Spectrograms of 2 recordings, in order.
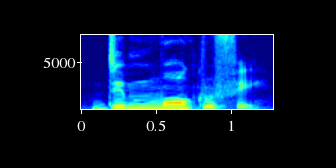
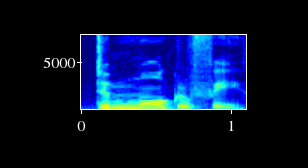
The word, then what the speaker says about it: demography: have this word well in this word we stress on mo okay so you say it like demography demography so the stress is on more let's try it again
